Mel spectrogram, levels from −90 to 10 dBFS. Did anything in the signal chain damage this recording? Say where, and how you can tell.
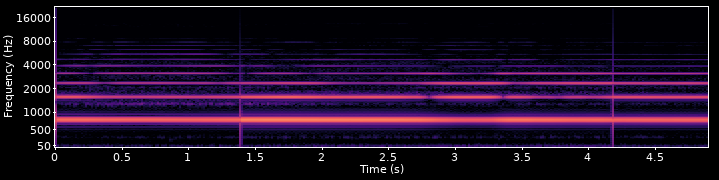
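Yes. A second copy of the music was likely mixed in by a slower parallel capture path or an out-of-step edit, giving a doubled audio track from 1.39 to 4.17 s. The duplicate trails by roughly 150 ms at about equal level, with no decay, starting and stopping abruptly.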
